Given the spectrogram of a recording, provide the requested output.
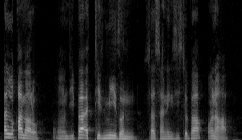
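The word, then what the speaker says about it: التلميذ: connaissez, c'est un élève, on rajoute le L et ça devient at-tilmidu. At-tilmidu.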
